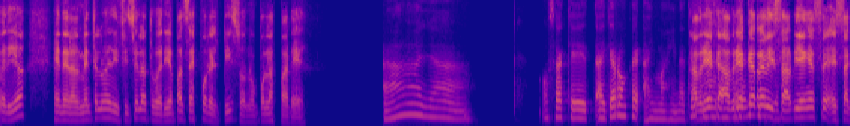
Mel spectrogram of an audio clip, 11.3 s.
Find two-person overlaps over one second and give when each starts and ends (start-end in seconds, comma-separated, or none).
9.2-10.4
